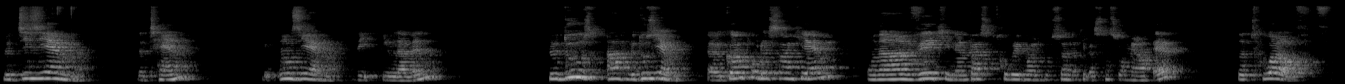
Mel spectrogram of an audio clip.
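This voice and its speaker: A French-accented woman teaches a lesson in a patient, step-by-step manner, spelling out letters and saying words twice. Her voice sits fairly high. She sounds set back from the microphone in a strongly echoing room. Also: moderate pace, distant mic. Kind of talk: classroom lesson explanation. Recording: very echoey room, voice from off-mic.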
